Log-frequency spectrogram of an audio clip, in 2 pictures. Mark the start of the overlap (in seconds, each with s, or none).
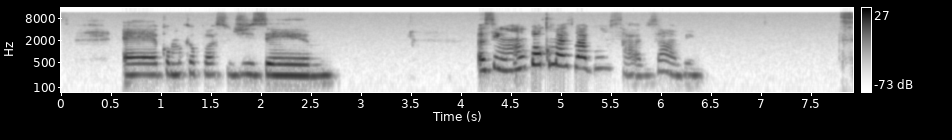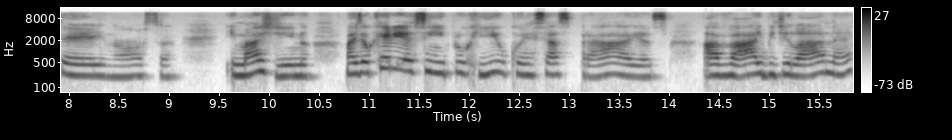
none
